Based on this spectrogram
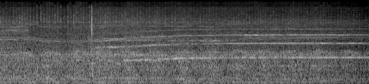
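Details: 2013 BMW 328i E93 with N52 six-cylinder at idle: loud high thin squeal like a loose belt, shifting slightly in pitch, stopping when the oil filler cap is unsealed; damaged CCV diaphragm in the valve cover, fixed by replacing the valve cover.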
